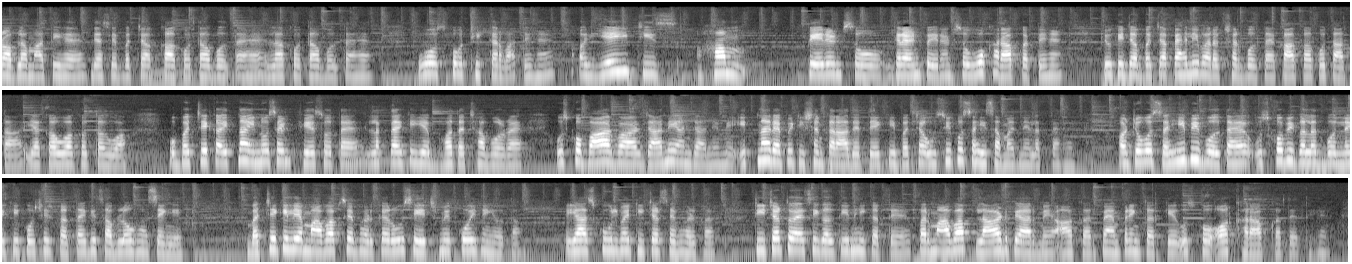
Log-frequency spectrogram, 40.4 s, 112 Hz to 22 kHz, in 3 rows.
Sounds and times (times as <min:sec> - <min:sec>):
Female speech, woman speaking: 0:00.0 - 0:28.8, 0:29.4 - 0:40.3
Music: 0:00.0 - 0:40.4
Narration, monologue: 0:00.0 - 0:40.4.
